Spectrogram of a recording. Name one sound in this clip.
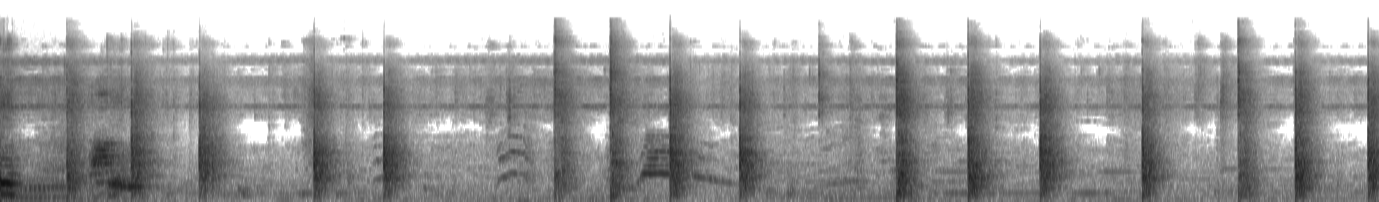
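A knife chops food on a board with steady knocks.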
